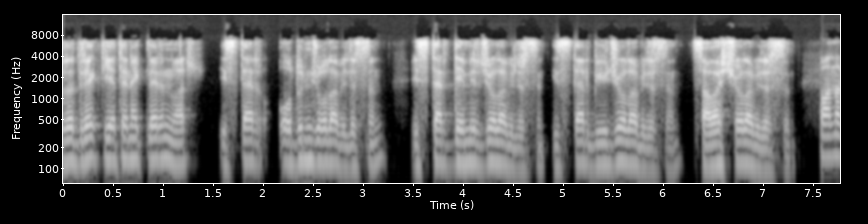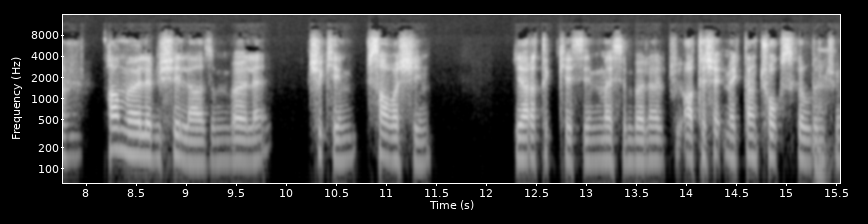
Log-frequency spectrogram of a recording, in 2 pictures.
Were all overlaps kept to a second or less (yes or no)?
yes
